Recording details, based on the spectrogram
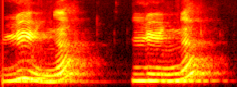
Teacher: Na verdade, é um som quase como se fosse um I, com a boca da do U mais arredondada ainda do que no U do português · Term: som U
